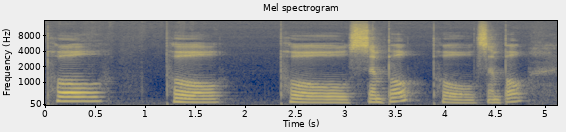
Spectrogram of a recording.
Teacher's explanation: it helpful to say it in the real world word uh with a stressed syllable on the first long stretched part and then making your pull with your syllabic L very short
